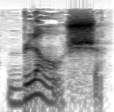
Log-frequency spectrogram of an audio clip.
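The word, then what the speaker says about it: blanche: final C and then blanch okay remember when you combine this C you get the sound sh blanch okay so BL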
